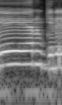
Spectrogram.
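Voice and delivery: put-on sarcastic character voice. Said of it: "And then Ham's like".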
